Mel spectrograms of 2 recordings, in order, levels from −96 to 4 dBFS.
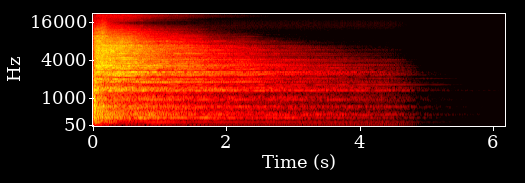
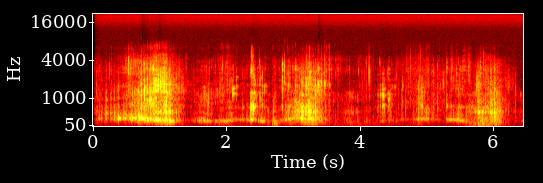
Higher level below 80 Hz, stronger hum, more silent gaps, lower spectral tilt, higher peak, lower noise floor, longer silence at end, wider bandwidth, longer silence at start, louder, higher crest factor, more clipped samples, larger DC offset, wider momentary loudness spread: second, -80 dBFS vs -56 dBFS; neither; neither; second, 2 dB/octave vs -5 dB/octave; about the same, -2 dBFS vs 0 dBFS; first, under -90 dBFS vs -42 dBFS; first, 3.6 s vs 0 s; about the same, over 20 kHz vs over 20 kHz; about the same, 0 s vs 0.05 s; first, -17 LUFS vs -20 LUFS; about the same, 24 dB vs 22 dB; neither; neither; first, 27 LU vs 20 LU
